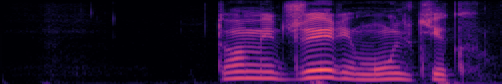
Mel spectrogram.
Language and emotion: Russian, neutral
